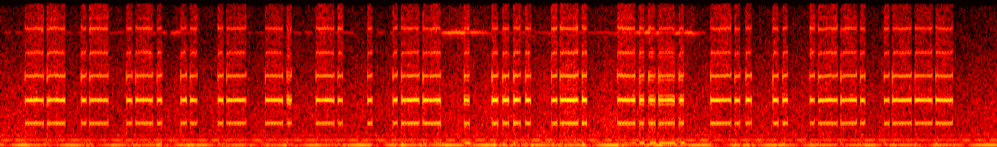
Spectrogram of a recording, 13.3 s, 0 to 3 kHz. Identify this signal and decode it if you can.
Morse code, heard as a keyed tone, about 19 wpm, spaced as for 16 wpm, 960 Hz, with noise. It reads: MARIANNE WEHR/DIPJ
